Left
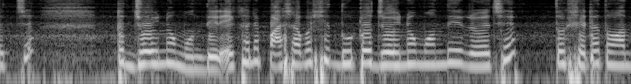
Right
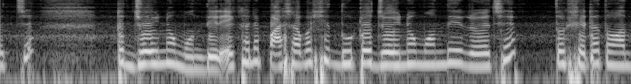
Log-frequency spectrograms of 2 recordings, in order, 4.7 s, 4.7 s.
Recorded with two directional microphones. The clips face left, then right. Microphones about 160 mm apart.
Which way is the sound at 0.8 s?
55° right (ahead or behind).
